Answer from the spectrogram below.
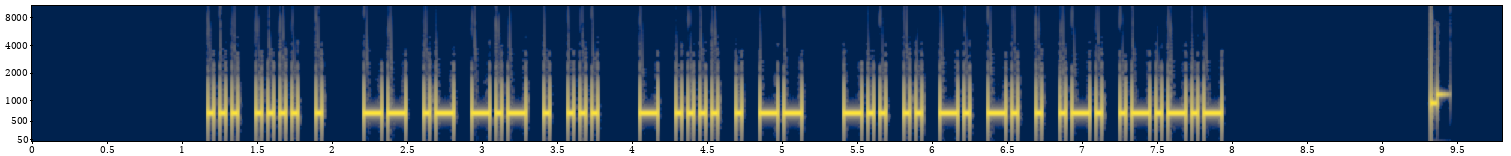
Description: Morse code, heard as a keyed tone, about 30 wpm, 700 Hz. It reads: SHE MAKES THEM DINNER.
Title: Easy Phrases 30wpm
